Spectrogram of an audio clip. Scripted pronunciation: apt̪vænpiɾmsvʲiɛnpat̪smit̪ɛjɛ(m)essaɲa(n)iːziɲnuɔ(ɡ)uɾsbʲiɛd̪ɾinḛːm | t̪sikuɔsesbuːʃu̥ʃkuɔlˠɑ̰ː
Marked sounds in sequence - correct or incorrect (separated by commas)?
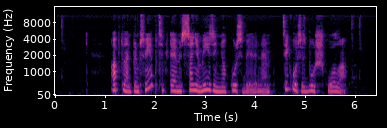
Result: correct, incorrect, incorrect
